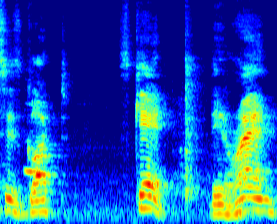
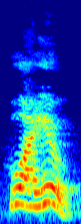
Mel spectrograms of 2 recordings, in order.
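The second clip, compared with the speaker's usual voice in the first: sharp, raised demand from the god Brahma; indignant challenge; 7 semitones higher, 4 dB louder than usual. Acted. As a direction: ask it like an offended god.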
